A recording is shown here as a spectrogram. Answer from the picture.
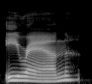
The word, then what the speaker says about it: Iran: Please pronounce Iran as its people do. Iran or and Iranian. Okay, Iran, Iranian. Got it.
